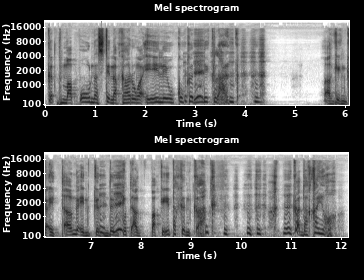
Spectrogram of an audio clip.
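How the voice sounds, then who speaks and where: A man's voice: fairly high pitch, animated, takes it slowly, long pauses, breathy edge, exaggerated voice. A man with an Ilocano Filipino accent playing a remorseful middle-aged husband in an audio drama, earnest and pleading. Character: remorseful returning husband and father pleading for forgiveness.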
